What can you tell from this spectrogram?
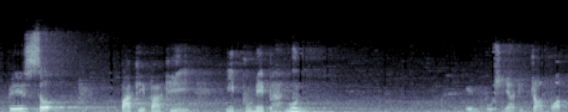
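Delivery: usual speaking voice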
